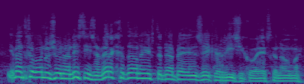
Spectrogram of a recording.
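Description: An actor playing a brisk newspaper boss in a Dutch radio play, decisive and dismissive. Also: male voice, fairly high pitch, dark tone, lightly acted. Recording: old radio play, clear background noise.

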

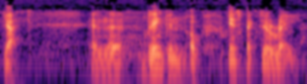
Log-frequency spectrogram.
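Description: Radio play role: composed private investigator, low voice, direct and reassuring, thin phone-like archive sound. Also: male voice, lively intonation, slow pace, heavily acted. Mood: calm, frank. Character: calm, blunt, courteous male private investigator. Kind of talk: Dutch radio drama acting. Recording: narrow, tinny phone-like old radio recording.

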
